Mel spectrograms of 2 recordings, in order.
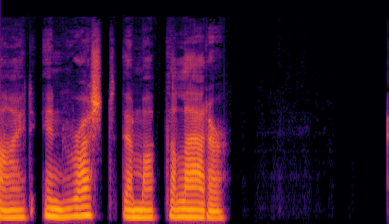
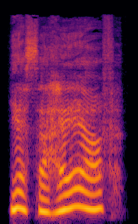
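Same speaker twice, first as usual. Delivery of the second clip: lighter, higher woman's voice; young woman voice; 10 semitones higher than usual. Acted. Woman answers through the door.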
